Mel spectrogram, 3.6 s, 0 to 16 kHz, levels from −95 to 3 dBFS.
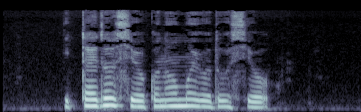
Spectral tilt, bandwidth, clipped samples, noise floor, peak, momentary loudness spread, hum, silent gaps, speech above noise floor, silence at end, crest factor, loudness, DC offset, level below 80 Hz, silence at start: -5.5 dB/octave; 11.5 kHz; under 0.1%; -62 dBFS; -2 dBFS; 14 LU; none; none; 45 dB; 0.95 s; 16 dB; -17 LUFS; under 0.1%; -62 dBFS; 0.65 s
